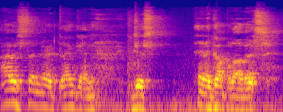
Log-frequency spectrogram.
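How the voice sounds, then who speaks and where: Low-voiced older man, folksy and joking. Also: moderate pace. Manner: folksy, self-deprecating joker. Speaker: food pantry organizer, guest. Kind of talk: casual chat. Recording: echoey room with background noise.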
